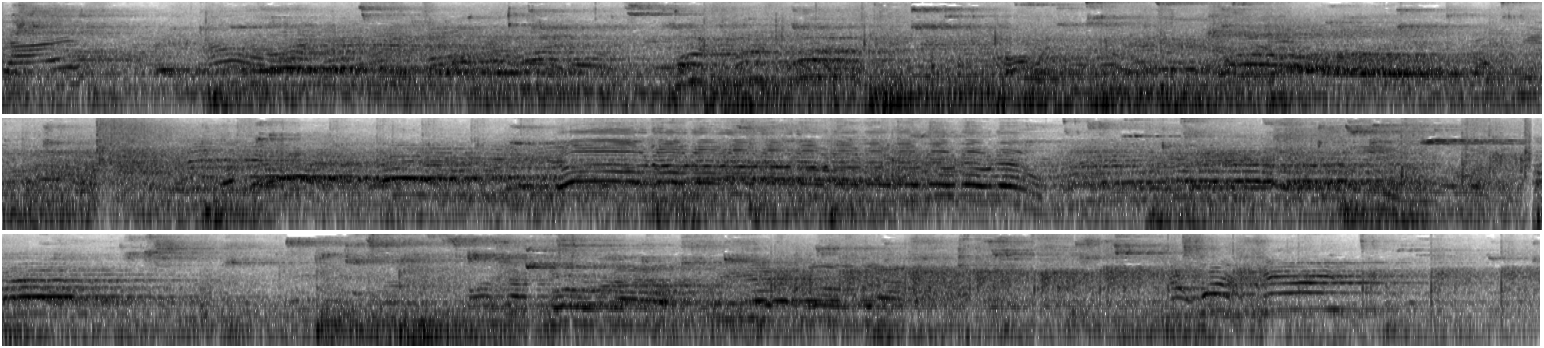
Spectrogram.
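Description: Young men shout to each other across an echoing gym.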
